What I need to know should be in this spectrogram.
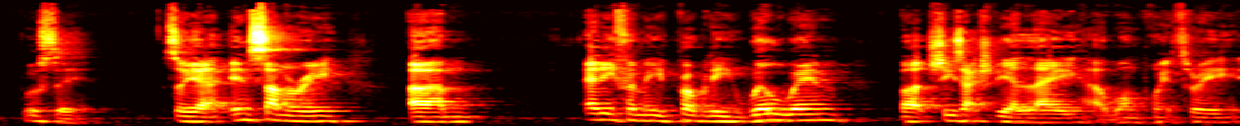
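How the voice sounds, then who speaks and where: Room echo is audible as a man at medium pitch speaks at a moderate pace. His voice is somewhat breathy, with fairly even intonation. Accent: British. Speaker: TV betting analyst, video blogger. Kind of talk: casual video commentary. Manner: halting, repeated words.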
